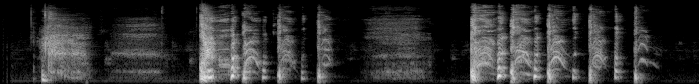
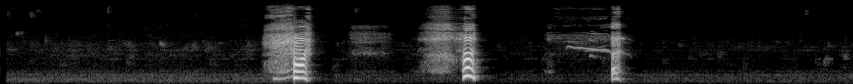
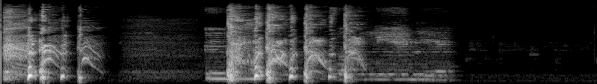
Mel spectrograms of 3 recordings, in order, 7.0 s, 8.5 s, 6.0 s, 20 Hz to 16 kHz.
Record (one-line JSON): {"three_cough_length": "7.0 s", "three_cough_amplitude": 28049, "three_cough_signal_mean_std_ratio": 0.35, "exhalation_length": "8.5 s", "exhalation_amplitude": 31006, "exhalation_signal_mean_std_ratio": 0.2, "cough_length": "6.0 s", "cough_amplitude": 28968, "cough_signal_mean_std_ratio": 0.35, "survey_phase": "beta (2021-08-13 to 2022-03-07)", "age": "18-44", "gender": "Female", "wearing_mask": "No", "symptom_runny_or_blocked_nose": true, "symptom_shortness_of_breath": true, "symptom_fatigue": true, "symptom_headache": true, "symptom_onset": "2 days", "smoker_status": "Ex-smoker", "respiratory_condition_asthma": false, "respiratory_condition_other": false, "recruitment_source": "Test and Trace", "submission_delay": "1 day", "covid_test_result": "Positive", "covid_test_method": "RT-qPCR", "covid_ct_value": 21.2, "covid_ct_gene": "ORF1ab gene", "covid_ct_mean": 21.5, "covid_viral_load": "88000 copies/ml", "covid_viral_load_category": "Low viral load (10K-1M copies/ml)"}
